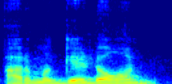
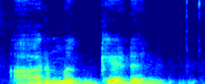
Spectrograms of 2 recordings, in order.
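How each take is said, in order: First: The last syllable sounds like 'dawn'. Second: The last syllable sounds like 'done'. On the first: The speaker calls it wrong. "not dawn. That is not how you say it" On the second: The speaker calls it right. "You have to say done at the end"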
